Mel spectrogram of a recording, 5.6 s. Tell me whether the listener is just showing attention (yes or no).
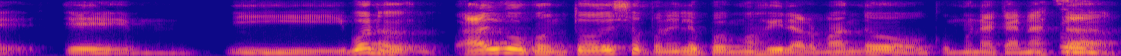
no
